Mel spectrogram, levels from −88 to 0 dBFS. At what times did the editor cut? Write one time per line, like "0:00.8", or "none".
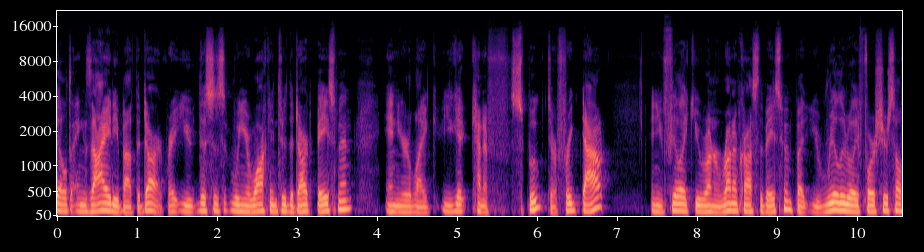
none

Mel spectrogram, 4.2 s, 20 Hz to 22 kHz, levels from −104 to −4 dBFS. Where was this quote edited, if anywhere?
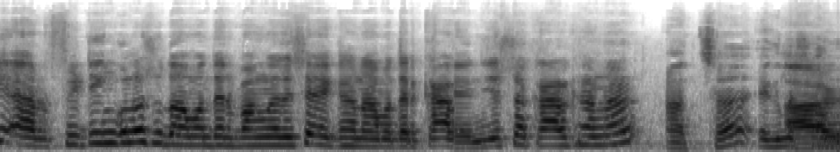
0:02.3

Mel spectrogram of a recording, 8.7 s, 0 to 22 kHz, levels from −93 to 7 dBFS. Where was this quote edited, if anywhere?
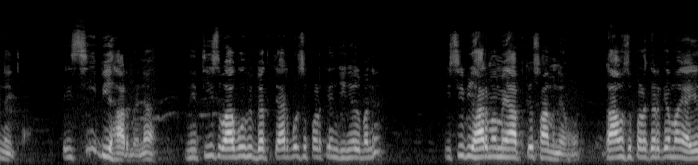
none

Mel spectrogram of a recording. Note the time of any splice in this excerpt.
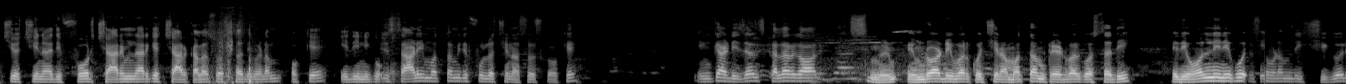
0:03.8
0:08.0
0:12.5

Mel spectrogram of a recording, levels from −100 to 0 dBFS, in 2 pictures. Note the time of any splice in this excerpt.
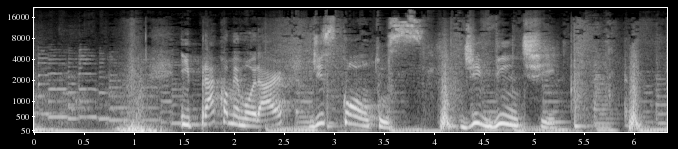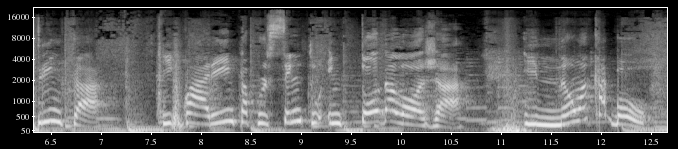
none

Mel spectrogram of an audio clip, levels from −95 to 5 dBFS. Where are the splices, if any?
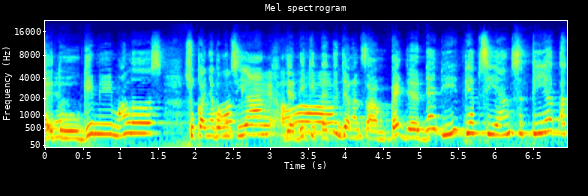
0:05.1

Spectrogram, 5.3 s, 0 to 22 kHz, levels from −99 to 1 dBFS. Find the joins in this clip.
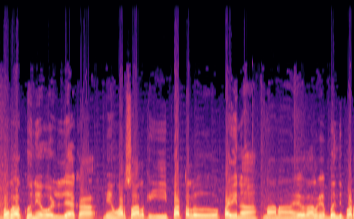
0:03.9

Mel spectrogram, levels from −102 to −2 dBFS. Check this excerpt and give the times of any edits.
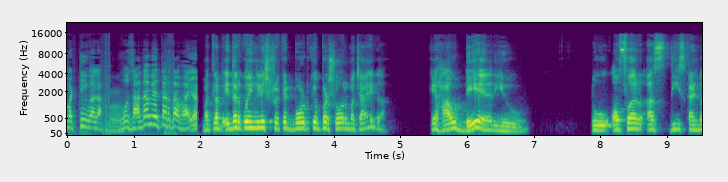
0:02.0

